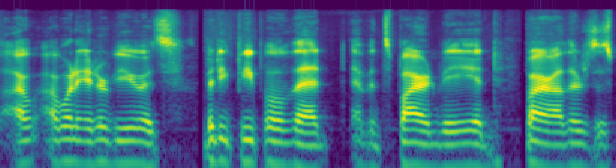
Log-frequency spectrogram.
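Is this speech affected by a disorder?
Yes: Duchenne muscular dystrophy; wheelchair since age 12.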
